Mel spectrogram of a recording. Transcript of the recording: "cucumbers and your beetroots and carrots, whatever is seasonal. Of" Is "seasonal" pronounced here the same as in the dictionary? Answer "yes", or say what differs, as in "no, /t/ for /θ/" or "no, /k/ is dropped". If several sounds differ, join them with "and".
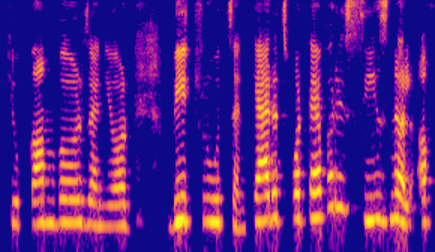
yes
